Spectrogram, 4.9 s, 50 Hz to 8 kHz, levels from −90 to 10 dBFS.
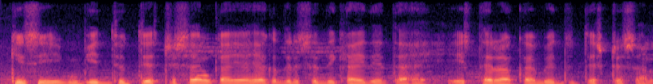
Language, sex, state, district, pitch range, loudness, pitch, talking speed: Hindi, male, Punjab, Pathankot, 115-125 Hz, -18 LUFS, 120 Hz, 195 wpm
